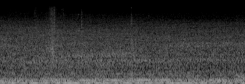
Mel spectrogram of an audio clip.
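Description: Steady low background hum with a faint hiss, with no distinct event: workshop room noise.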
